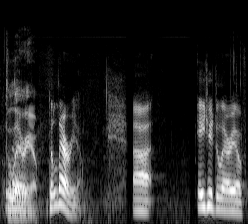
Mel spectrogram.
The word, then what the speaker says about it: Daulerio: which is AJ delario am I pronouncing it correct delario yes it is delario delario uh AJ delario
